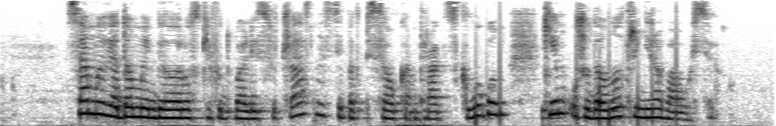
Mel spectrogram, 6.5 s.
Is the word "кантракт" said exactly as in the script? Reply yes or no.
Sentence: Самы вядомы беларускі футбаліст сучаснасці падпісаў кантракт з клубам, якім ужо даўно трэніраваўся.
yes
